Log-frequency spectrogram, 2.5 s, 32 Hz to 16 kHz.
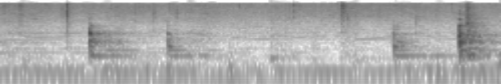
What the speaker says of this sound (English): fry it for not more than 2 to 3 minutes.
